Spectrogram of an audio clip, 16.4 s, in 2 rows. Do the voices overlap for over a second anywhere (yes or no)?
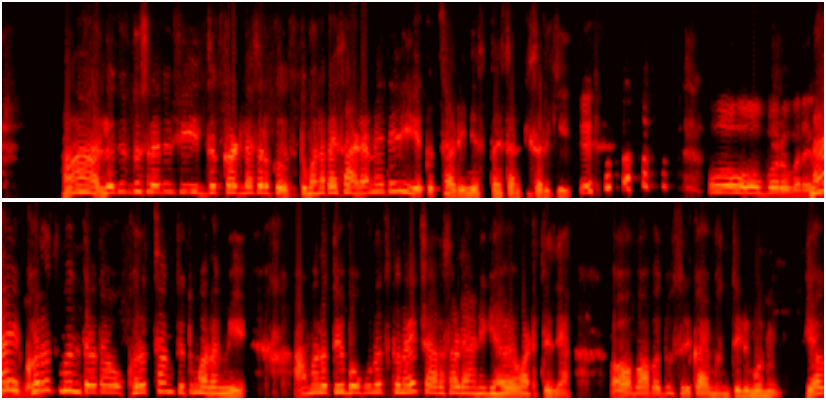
no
